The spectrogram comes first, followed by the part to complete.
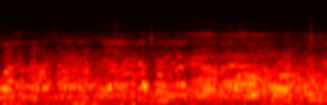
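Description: People chatting; speech only, with no other distinct sound.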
